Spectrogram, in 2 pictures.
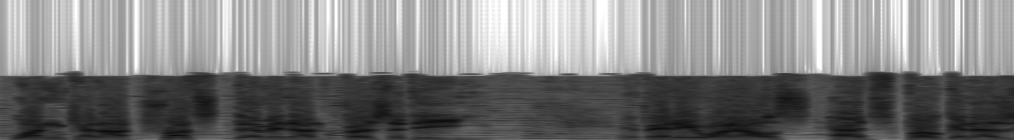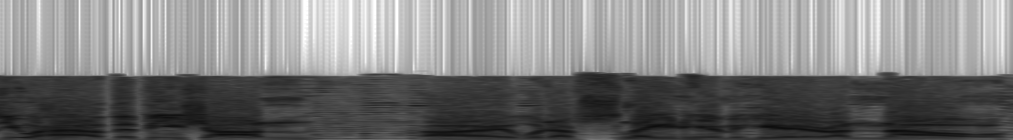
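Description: A man voicing a proud, wrathful demon king who shouts his defiance in a storybook reading. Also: high voice, lively intonation, slow pace, vocal fry, over music, pitched above the performer's own voice, heavily acted.

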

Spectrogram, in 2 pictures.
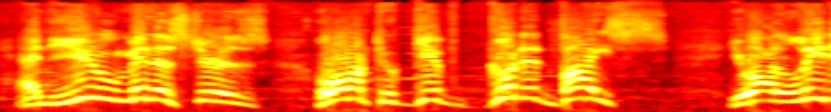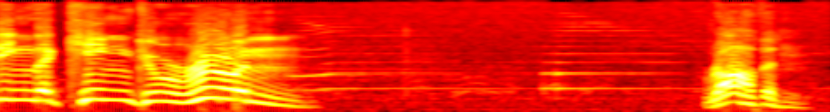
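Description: A wise royal brother pleads with the king, as a male narrator puts him on. His voice is raised and earnest, rising and falling widely. He keeps an unhurried pace. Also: very high-pitched, fairly bright tone, voice pushed up, full character voice, rough recording. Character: earnest wise uncle and royal brother, middle-aged man.

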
